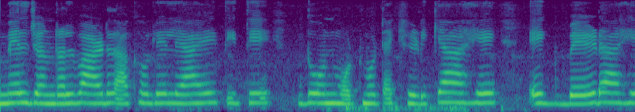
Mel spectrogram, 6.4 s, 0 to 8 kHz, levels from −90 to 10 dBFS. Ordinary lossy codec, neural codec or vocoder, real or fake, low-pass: none; none; real; none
